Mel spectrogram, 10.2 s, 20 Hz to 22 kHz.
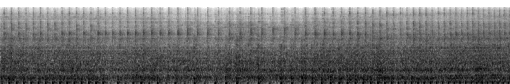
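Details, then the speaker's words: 1972 Homelite T10 tractor small single-cylinder engine, refuelled and only running on choke: uneven heavy irregular chugging, sounding loaded and rich; owner suspects too much fuel and tries easing off the choke, not confirmed. "i'm trying to get it to look like it's being choked or start blowing smoke that way i can see that now it's getting too much fuel if i let off the choke maybe it'll help relieve that problem"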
